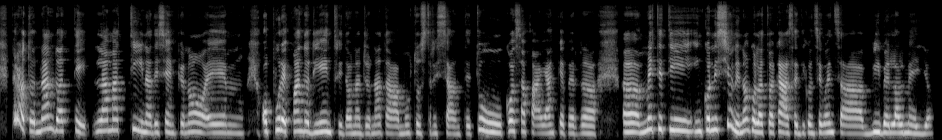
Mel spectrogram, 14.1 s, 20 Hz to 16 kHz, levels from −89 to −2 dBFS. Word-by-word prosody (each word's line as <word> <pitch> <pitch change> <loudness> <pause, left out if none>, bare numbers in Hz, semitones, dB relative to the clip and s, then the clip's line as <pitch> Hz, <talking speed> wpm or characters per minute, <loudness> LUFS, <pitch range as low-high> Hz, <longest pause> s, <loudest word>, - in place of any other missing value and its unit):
Però 305 - +2
tornando 285 +3 +1
a 265 - +1
te, 265 -6 -4
la 270 +2 0
mattina 285 -2 -1
ad 220 - -5
esempio, 225 -1 -4
no, 240 0 -1
ehm, 215 -1 -3 0.3
oppure 260 +1 +4
quando 260 -1 +1
rientri 235 0 0
da 200 0 -1
una 205 0 -4
giornata 205 0 -6
molto 210 +2 -6
stressante, 195 -2 -8
tu 240 -6 +2
cosa 260 0 -1
fai 205 -4 -6
anche 215 +1 -4
per, 205 -1 -5 0.7
ehm, 235 -1 +4
metterti 290 -3 +2
in 255 - +2
connessione, 295 - +3
no, 270 +5 +1
con 270 -3 +4
la 230 -1 +4
tua 230 -1 -2
casa 220 -2 0
e - - 0
di 210 +1 -9
conseguenza 220 -2 -1
viverla 225 +2 +3
al 215 0 +2
meglio? 200 -2 -3
230 Hz, 160 wpm, -24 LUFS, 210-265 Hz, 0.7 s, oppure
